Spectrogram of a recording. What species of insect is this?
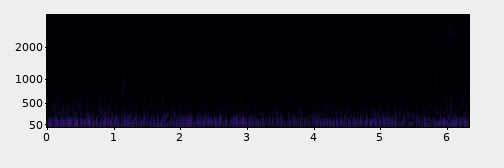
Chorthippus biguttulus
